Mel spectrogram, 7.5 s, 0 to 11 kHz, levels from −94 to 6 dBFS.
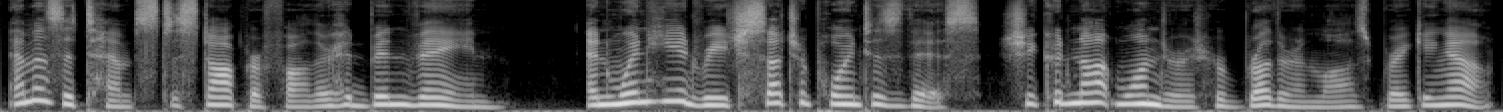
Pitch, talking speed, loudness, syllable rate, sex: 215 Hz, 225 wpm, -18 LUFS, 5.3 syllables/s, female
